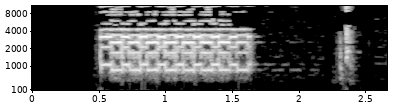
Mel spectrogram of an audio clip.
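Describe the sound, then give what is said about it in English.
A telephone rings once, a loud, bright, rapidly trilling burst lasting about a second, followed by a pause and a short clack like a handset being picked up. “Answering the phone.”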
